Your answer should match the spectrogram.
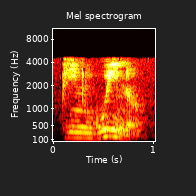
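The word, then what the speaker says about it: pingüino: here is say that this U is going to be pronounced even if it's followed by an e or an I so this now is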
